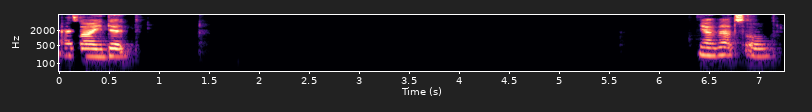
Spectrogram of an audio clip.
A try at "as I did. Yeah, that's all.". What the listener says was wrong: Great, but the tone of your voice is I feel like I'm gonna sleep. What is the enthusiasm in your intonation?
